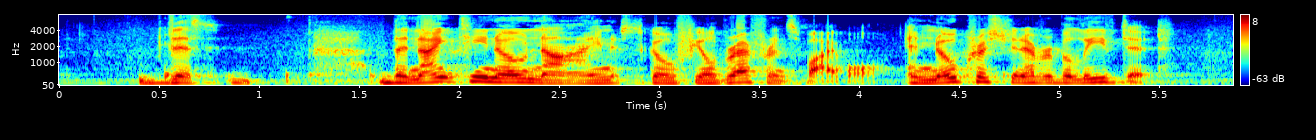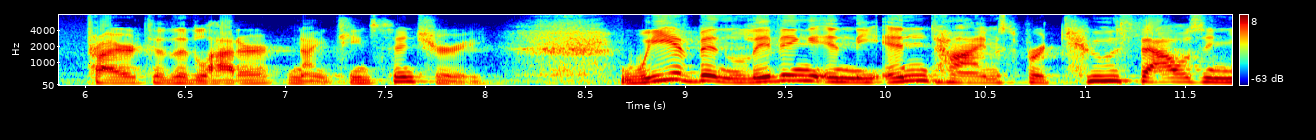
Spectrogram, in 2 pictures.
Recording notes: Trinity Anglican Church Littleton, CO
